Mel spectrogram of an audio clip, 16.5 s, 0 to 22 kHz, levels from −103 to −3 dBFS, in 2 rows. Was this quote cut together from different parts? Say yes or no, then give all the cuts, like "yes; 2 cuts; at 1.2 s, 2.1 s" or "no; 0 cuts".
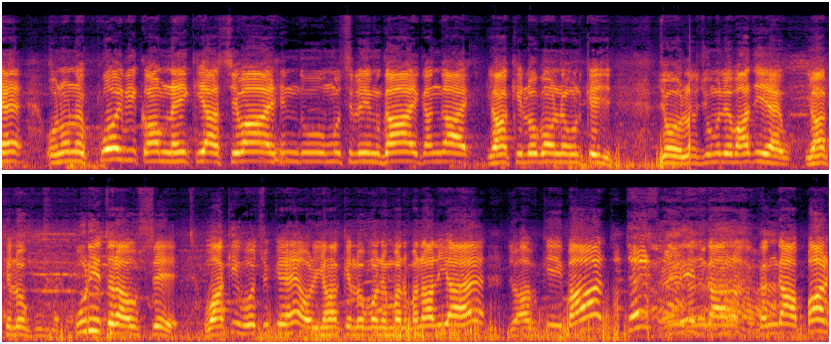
no; 0 cuts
